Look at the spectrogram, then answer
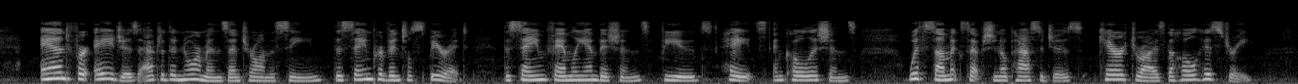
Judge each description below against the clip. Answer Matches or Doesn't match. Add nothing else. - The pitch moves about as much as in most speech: Matches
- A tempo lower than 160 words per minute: Matches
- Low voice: Doesn't match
